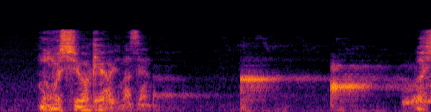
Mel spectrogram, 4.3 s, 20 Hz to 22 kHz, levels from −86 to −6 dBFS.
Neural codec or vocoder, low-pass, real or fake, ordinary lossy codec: codec, 16 kHz, 4 kbps, FunCodec, trained on Chinese and English, 50 frames a second; 7.2 kHz; fake; none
